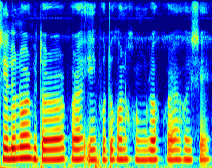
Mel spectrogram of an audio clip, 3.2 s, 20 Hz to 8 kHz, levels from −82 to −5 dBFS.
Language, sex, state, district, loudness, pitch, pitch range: Assamese, male, Assam, Sonitpur, -15 LUFS, 180 Hz, 175-185 Hz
